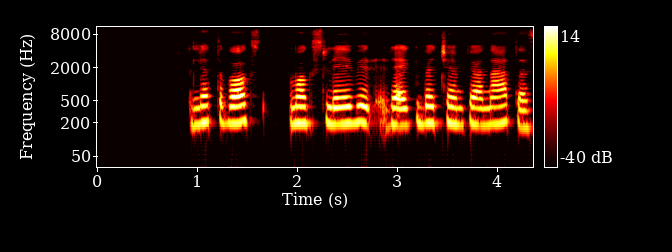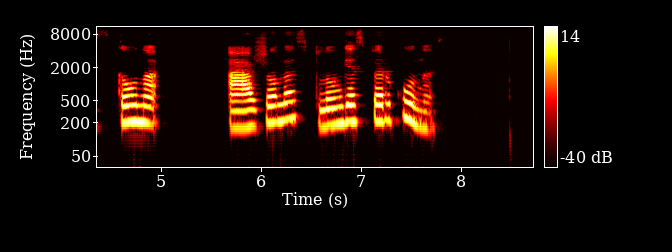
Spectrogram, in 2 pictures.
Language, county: Lithuanian, Klaipėda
